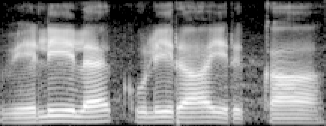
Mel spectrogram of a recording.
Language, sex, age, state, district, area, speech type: Tamil, male, 30-45, Tamil Nadu, Tiruvarur, rural, read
